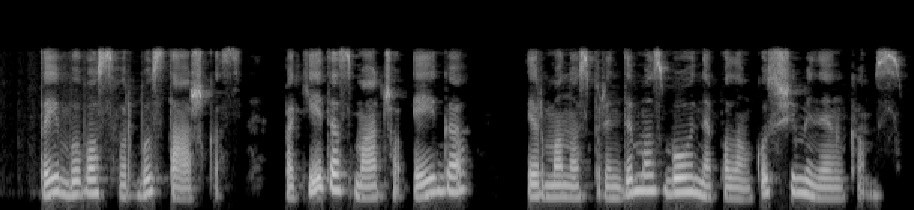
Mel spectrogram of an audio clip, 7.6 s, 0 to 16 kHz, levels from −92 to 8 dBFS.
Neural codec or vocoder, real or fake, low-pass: none; real; 7.2 kHz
